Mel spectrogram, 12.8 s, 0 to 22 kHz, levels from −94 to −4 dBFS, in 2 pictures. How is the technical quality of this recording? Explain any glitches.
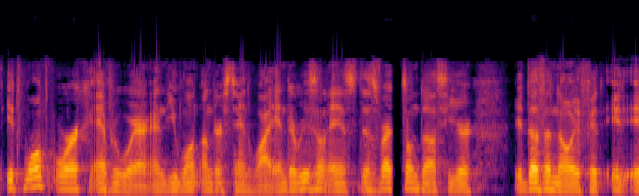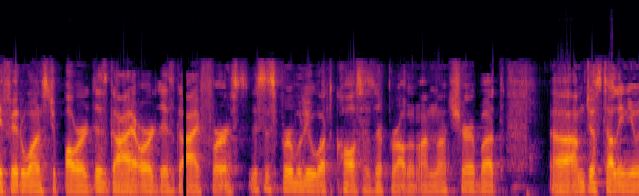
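Two short dropouts break the audio. AAC frame loss with muting occurs at 3.90 to 4.04 s and again at 8.21 to 8.26 s. The decoder zeroed the missing spectrum, and the overlapping windows fade the sound down and back up. The first gap lasts 128 ms, consistent with three lost frames. The second lasts 42.7 ms, roughly one frame. The first sounds like a soft-edged hole and the second like a brief dip.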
